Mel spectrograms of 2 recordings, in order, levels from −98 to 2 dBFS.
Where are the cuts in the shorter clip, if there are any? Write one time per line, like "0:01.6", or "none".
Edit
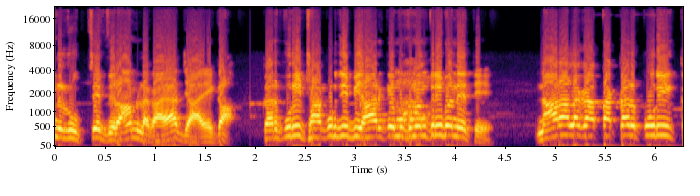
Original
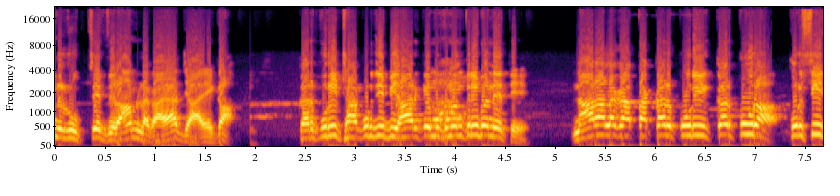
0:01.9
